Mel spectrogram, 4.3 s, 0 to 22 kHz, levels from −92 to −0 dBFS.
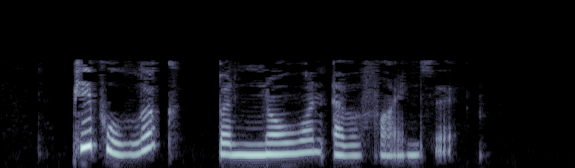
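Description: From start to finish, the speech carries plainly audible damage, likely from MP3 compression. Nothing sounds above about 5.8 kHz, so the treble is cut flat. Weak detail flickers between frames and sounds watery. The heavy loss fits a very low bitrate.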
